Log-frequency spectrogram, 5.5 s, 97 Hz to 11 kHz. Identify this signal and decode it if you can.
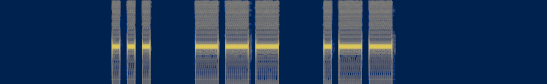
Morse code, heard as a keyed tone, about 16 wpm, spaced as for 11 wpm, 800 Hz. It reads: SOW
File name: Alphabetical / Alphabetical mp3s / Ss @10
